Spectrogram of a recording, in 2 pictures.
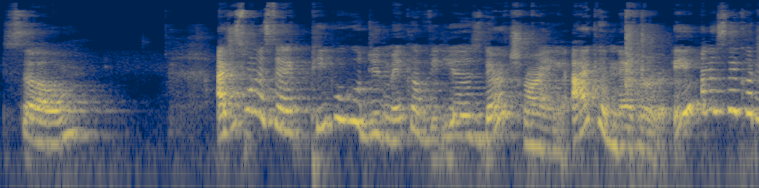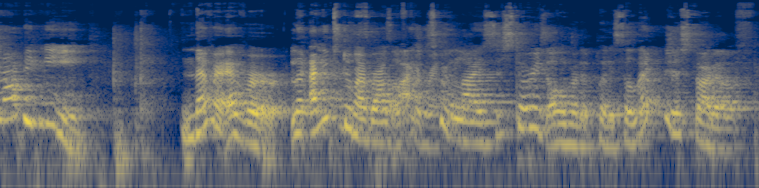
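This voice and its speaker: A woman's voice: a little high, wildly swooping pitch, brisk, background noise. A woman in her twenties from Nigeria, vlogging in a rambling, chatty way with lots of fillers and asides. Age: 20s. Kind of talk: casual chat, get-to-know-me story. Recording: echoey room.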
